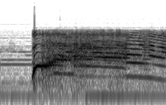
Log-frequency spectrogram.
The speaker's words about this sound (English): This is your chance to win those Indy Scream Park passes. Let's hear your scream once and for all.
